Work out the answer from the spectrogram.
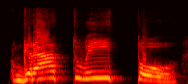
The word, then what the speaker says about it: gratuito: por exemplo gratuito ó gratuito como isso aqui é um ditongo né eu tenho duas vogais na mesm sílabas na mesma sílaba gratuito O tui ele é a pronúncia mais forte aqui que tá sílaba tônica se eu falasse gratuito deixasse só o i como se ele fosse um iato eu estaria errando a prosódia da palavra porque é gratuito tudo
